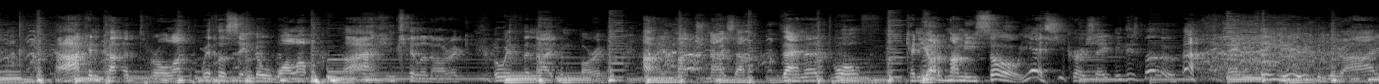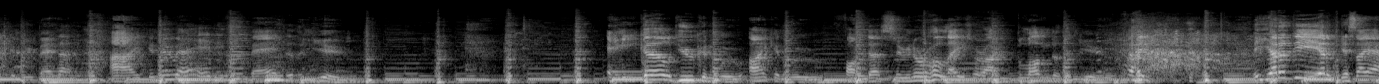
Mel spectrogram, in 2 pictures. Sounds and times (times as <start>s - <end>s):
Country: 0.0s - 27.5s
Guitar: 0.0s - 27.5s.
